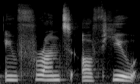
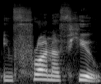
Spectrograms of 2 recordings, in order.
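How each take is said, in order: First: Each word is said fully and separately. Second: The words are reduced and run together. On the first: The speaker calls it wrong. "I didn't say" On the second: The speaker calls it right. "I said"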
